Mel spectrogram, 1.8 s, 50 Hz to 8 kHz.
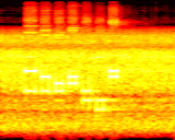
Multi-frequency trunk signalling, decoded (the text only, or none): KP 96031 ST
